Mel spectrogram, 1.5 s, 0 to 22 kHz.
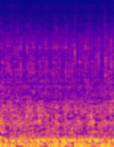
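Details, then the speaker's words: Austin A40 Farina, hot after a drive, with developing misfire, dropping oil pressure and flickering ignition light; exhaust note swelling and dropping, unsteady lumpy surging idle instead of earlier purr; ignition fault suspected, distributor to be checked. "see when we listened earlier it was purring now it's got that almost like a surge constantly going through it's not necessarily coughing on this one but it's like a surge really lumpy"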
